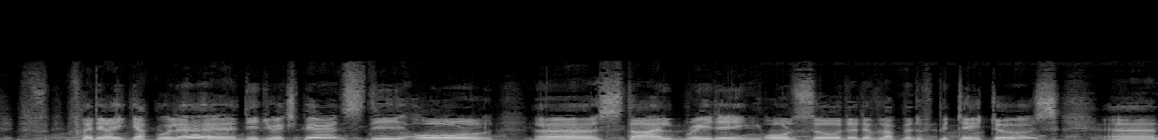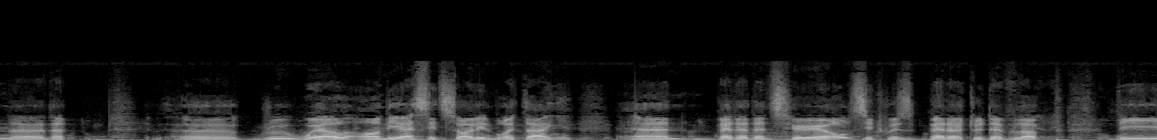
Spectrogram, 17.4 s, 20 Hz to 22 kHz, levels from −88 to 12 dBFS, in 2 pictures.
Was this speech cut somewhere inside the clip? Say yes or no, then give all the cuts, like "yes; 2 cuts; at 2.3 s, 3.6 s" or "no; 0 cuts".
yes; 1 cut; at 5.7 s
